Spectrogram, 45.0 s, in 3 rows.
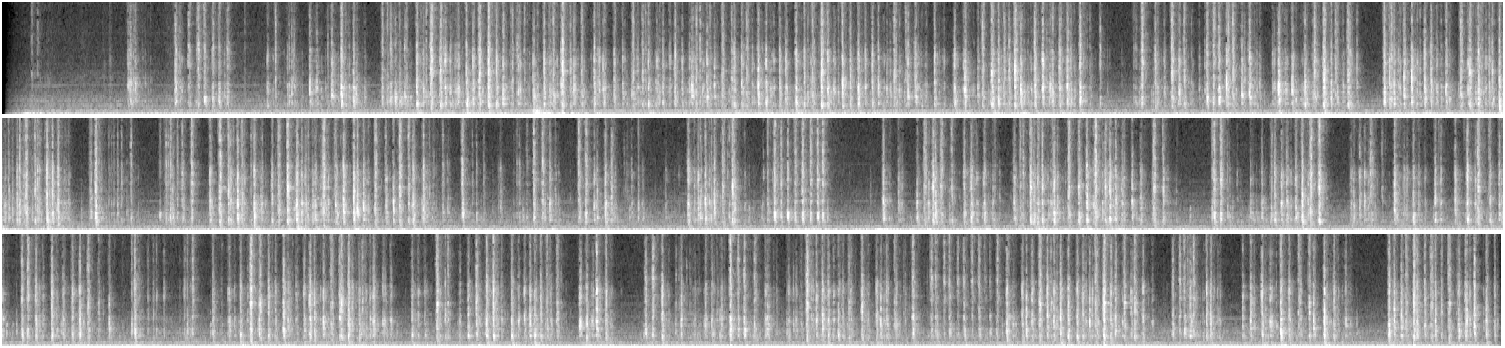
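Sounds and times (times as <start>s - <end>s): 
typing: 1.2s - 45.0s.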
